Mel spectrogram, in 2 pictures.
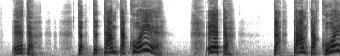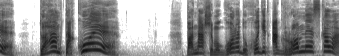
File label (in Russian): personazh muzhchina ne uverennyj v sebe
